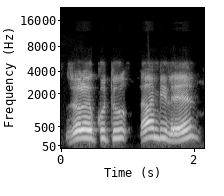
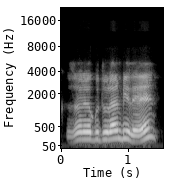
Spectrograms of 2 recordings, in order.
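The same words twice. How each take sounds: First: There are small pauses between the words. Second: The words run together without a pause.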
